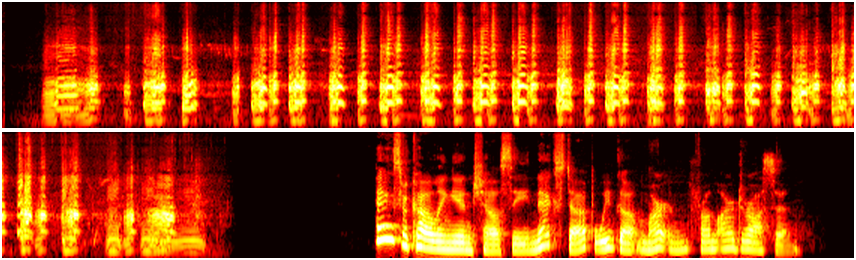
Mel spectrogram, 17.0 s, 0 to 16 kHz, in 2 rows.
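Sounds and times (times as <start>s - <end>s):
goose honking: 0.4s - 10.6s
speech: 12.5s - 16.6s.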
